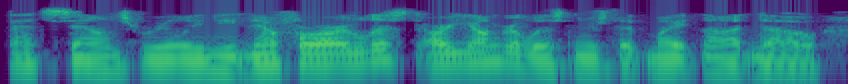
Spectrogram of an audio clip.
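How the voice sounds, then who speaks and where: Male radio interviewer, deep-ish and husky, casual and meandering, backs up and restarts mid-thought. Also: animated. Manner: rambling, halting, self-correcting. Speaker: radio show host. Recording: slightly dull, lo-fi audio.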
